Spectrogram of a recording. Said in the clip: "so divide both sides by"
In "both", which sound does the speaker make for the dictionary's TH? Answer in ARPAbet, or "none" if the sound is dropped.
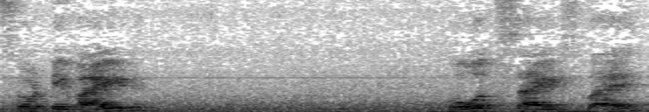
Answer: T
